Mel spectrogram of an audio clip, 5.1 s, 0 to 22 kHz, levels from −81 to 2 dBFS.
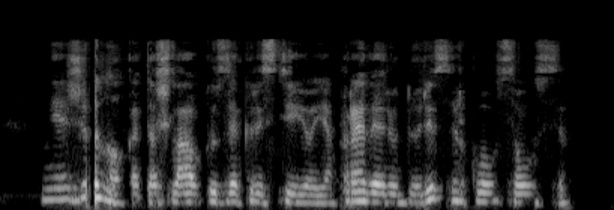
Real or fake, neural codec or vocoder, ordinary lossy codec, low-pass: fake; codec, 24 kHz, 6 kbps, HILCodec; AAC, 32 kbps; 9.9 kHz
